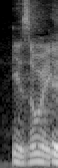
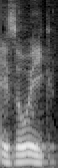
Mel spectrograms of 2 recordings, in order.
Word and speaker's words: Ezoic: Hi, wir sind von Impact Page und in dieser Episode erfährst du unsere Erfahrung zu Ezoic. Spricht man das überhaupt so aus? – Ezoic. – Ezoic, okay.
